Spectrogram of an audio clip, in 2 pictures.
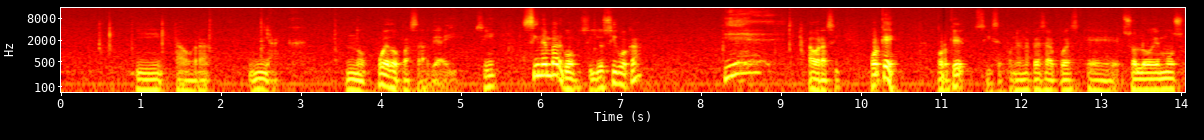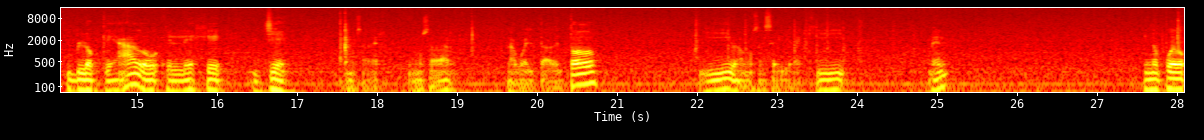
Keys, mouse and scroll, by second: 0.6 w, 1.4 s, 2.0 Up, 3.5 Up, 6.8 Up, 9.2 Escape, 17.6 p, 19.2 w, 22.1 Up.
